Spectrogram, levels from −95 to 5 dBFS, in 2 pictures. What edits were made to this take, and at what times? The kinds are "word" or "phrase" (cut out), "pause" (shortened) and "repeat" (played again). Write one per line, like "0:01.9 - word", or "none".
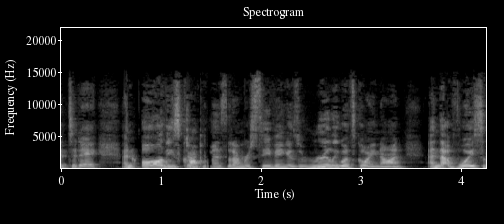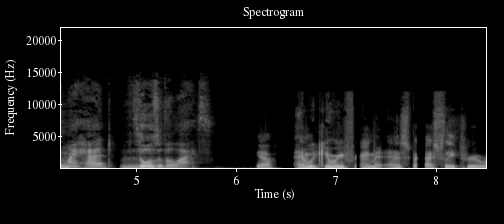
none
